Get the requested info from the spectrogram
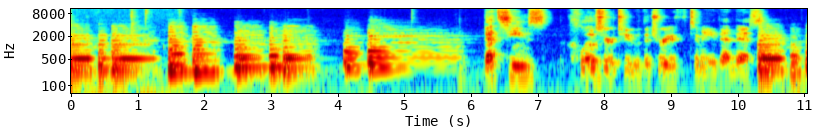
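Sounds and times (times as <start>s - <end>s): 
piano playing major chords: 0.0s - 6.1s, 10.3s - 11.0s
speech: 6.4s - 10.9s.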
